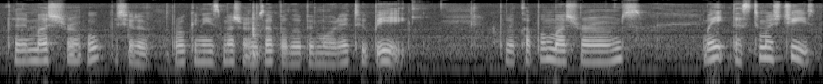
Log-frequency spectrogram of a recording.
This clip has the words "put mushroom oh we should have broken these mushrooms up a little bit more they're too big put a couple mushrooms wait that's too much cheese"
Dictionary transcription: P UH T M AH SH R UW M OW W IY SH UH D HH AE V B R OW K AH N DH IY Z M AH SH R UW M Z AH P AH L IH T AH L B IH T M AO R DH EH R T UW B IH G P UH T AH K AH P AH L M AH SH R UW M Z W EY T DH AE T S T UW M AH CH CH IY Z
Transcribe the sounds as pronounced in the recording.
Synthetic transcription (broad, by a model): P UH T M AH SH R UW M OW W IY SH UH D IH V B R OW K AH N DH IY Z M AH SH R UW M Z AH P AH L IH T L B IH T M AO R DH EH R T UW B IH G P UH T AH K AH P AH M AH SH R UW M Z W EY T DH AE T S T UW M AH CH CH IY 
